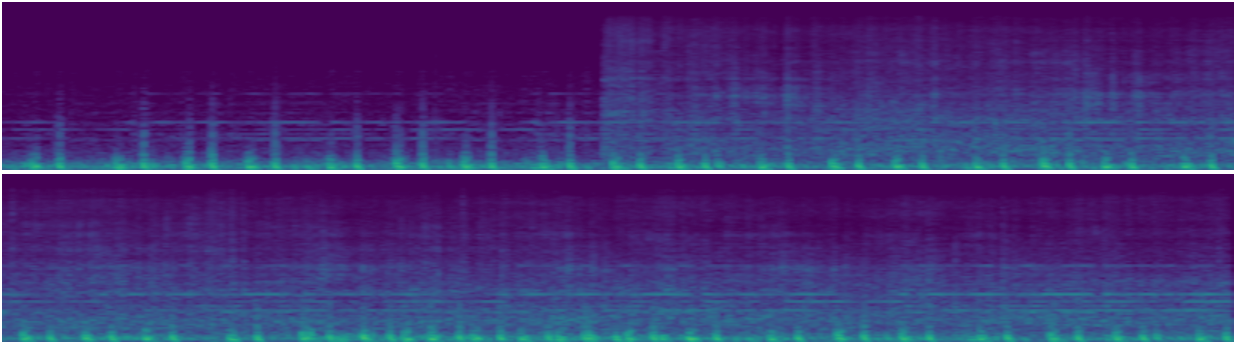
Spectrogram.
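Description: Film soundtrack of rapid low throbbing pulses, about four a second, under steady high hum-like tones. A hissy noise layer joins about four seconds in.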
